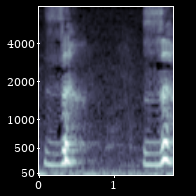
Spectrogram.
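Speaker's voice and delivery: "ز" as a short, isolated buzzing Z sound. Shown as a demonstration. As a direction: voice the letter S as "ز". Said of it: "بعده حرف متحرك ينطق". (نطق حرف S زي صوت "ز")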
